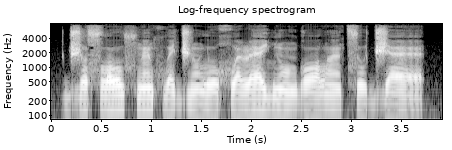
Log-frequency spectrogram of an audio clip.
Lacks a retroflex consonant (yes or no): no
